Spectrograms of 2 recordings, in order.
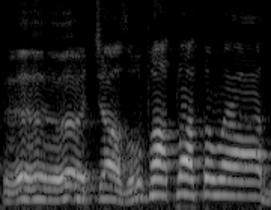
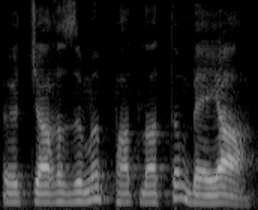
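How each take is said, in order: First: Slow, drawn-out Thracian accent line. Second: Put-on very slow Ötcağızımı in a botched Thracian accent; mixed eastern-Thracian accent. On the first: Shown as a demonstration. Hallaç's proper line, demoed slowly in Thracian accent. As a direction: stretch it out in a mild Thracian accent. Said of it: "normalde öyle söylemesi gerekiyor". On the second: First-time actor reads Hallaç's line in mixed accent. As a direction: eastern accent leaking into a Thracian one, drawn out. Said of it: "diye okuyorum".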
